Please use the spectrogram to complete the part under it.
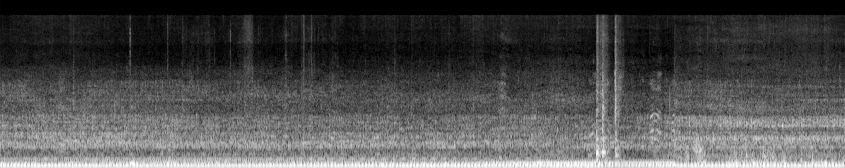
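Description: An outboard motor drones steadily, then slows as the boat comes alongside.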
